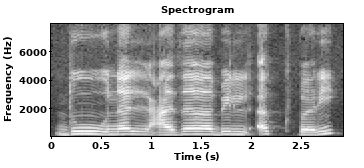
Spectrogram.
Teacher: ری کو کھینچنا نہیں ہے، اکبری، ری پڑھنا ہے، ری نہیں پڑھنا، را کو باریک رکھنا ہے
